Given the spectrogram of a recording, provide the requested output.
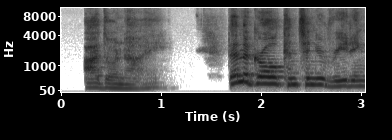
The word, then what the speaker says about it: Adonai: lines side by side you have to pronounce it as adonai adonai of course is the way we talk about god in hebrew and that's how we say god's name now we don't really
